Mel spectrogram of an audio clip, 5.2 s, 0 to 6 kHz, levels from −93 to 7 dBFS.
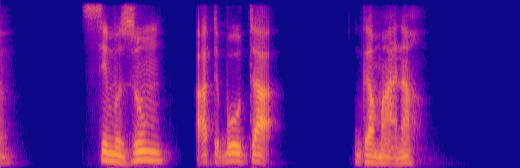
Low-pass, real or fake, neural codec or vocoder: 5.4 kHz; fake; codec, 16 kHz, about 1 kbps, DyCAST, with the encoder's durations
